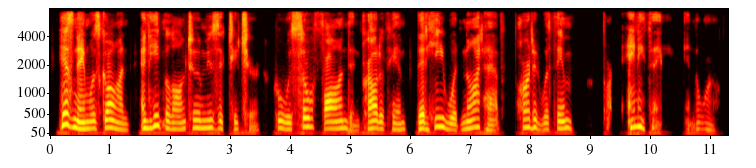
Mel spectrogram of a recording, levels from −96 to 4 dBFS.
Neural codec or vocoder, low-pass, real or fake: codec, 16 kHz, 4 kbps, X-Codec, HuBERT features, trained on balanced general audio; 7.2 kHz; fake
